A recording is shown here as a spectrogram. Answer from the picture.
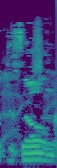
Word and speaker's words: DAZN: Oh, DAZN apparently is how you say it.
